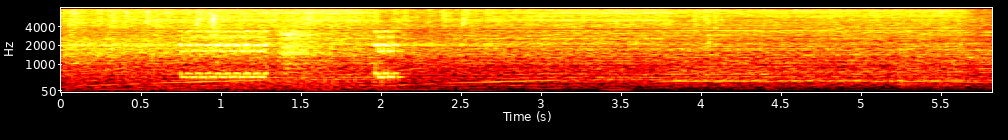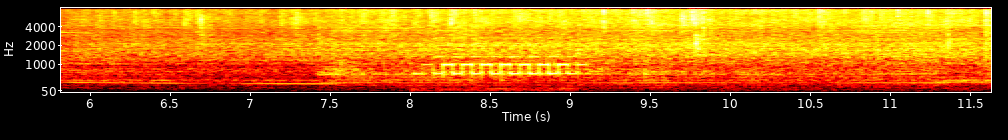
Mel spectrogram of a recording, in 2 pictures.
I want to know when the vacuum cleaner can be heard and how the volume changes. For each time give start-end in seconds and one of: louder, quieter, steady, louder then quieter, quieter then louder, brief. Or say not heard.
0.0-11.5 steady.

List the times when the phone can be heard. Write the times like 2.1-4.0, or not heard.
0.7-2.1, 8.0-9.2.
